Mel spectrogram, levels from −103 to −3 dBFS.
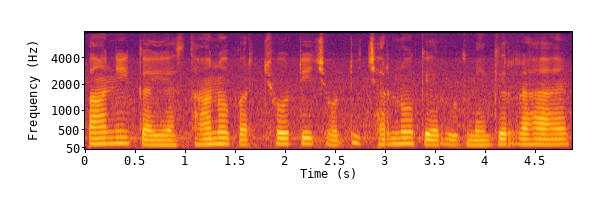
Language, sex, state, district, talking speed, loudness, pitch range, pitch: Hindi, male, Uttar Pradesh, Lalitpur, 160 wpm, -19 LUFS, 125-145 Hz, 135 Hz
